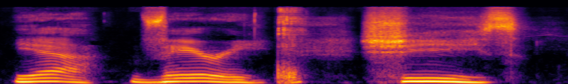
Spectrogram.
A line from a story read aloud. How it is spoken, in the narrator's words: Peter sarcastically says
